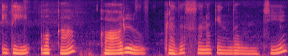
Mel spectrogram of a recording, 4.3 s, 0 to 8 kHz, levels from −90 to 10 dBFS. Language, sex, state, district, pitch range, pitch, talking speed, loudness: Telugu, female, Andhra Pradesh, Krishna, 165-190 Hz, 180 Hz, 95 wpm, -17 LUFS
